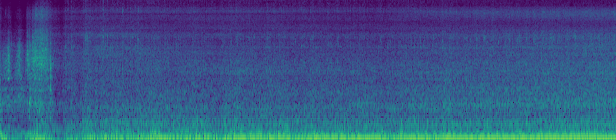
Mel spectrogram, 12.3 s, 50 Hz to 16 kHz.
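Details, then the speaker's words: 1965 Lincoln Continental V8, long-sitting, primed by hand, carburetor bowls leaking: starter crank, quick catch, then rough low idle that steadies out; engine starts and runs after priming, fuel supply suspect. "all right looks like we got a runner in that tank"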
